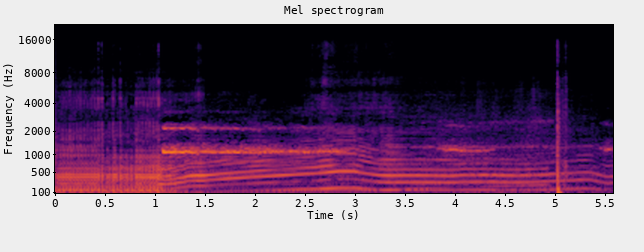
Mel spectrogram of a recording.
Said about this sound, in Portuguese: Vamos ver a puxada, vamos ver se vai sair de traseira igual a outra vez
